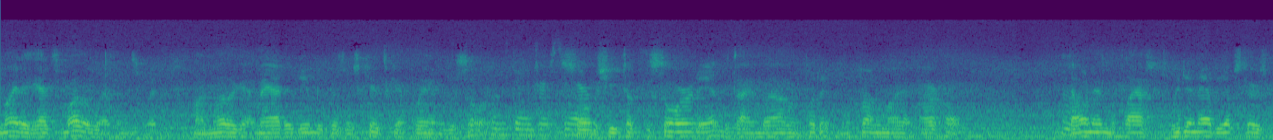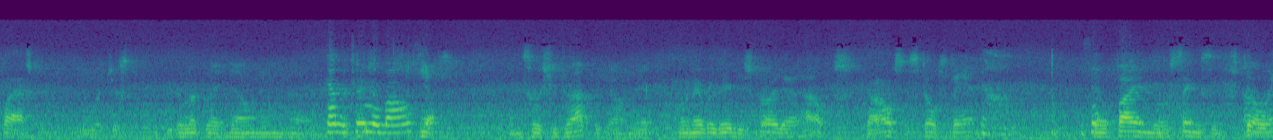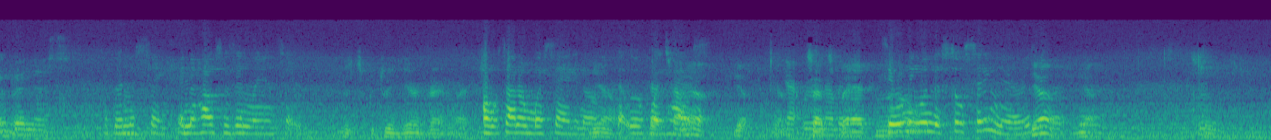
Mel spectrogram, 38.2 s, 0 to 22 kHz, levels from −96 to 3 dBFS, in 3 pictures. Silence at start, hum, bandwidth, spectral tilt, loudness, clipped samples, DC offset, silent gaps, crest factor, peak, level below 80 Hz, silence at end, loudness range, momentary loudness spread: 0 s; none; 12 kHz; -8.5 dB/octave; -25 LUFS; under 0.1%; under 0.1%; none; 20 dB; -4 dBFS; -38 dBFS; 0 s; 5 LU; 11 LU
